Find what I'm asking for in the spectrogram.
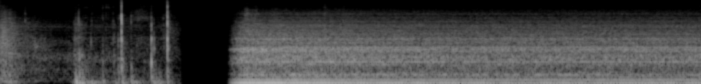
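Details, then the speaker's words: York furnace after pressure switch repair, thermostat turned up to fire: a few clicks, short silence, then loud steady motor hum with whirring tone as inducer starts; noisy but normal, burner lights. "Noisy bugger. It's like the same furnace I got in my house, which is getting ready to get changed to a Carrier Infinity."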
